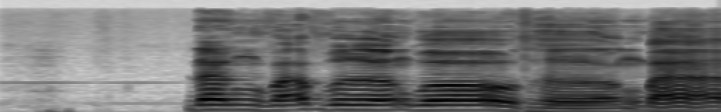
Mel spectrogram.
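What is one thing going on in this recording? A man chants in a deep, steady voice nearby.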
